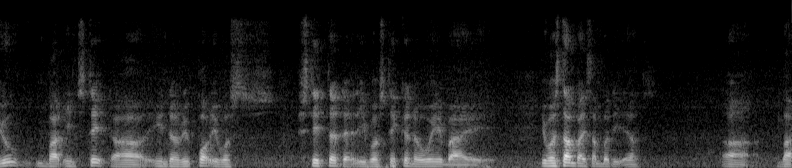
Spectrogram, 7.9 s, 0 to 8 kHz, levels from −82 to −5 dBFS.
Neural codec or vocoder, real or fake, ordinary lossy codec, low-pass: none; real; none; 7.2 kHz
